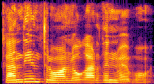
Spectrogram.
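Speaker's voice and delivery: ordinary delivery, nothing marked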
